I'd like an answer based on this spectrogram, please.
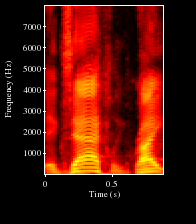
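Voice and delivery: ordinary talk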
